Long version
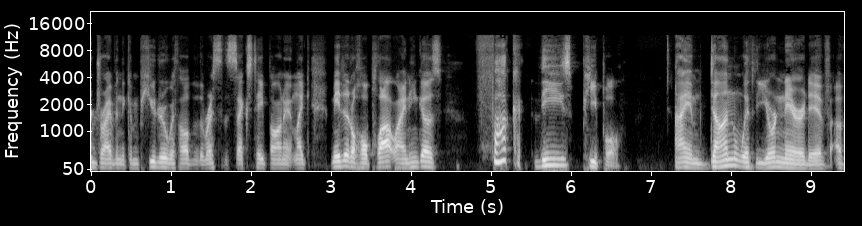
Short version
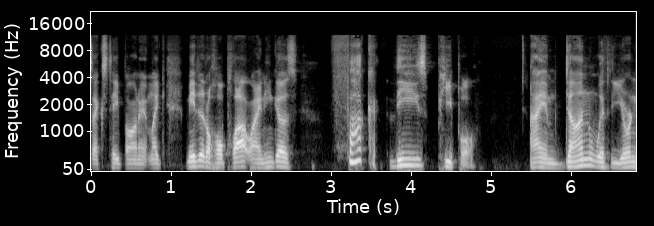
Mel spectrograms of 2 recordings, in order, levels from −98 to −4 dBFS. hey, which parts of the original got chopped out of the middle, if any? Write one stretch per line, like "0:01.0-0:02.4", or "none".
none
